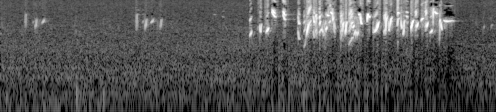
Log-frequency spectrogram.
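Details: A couple of soft goldfinch notes open, then a rich outburst of quick, tumbling twittering training song lasts about two and a half seconds over faint background hiss.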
